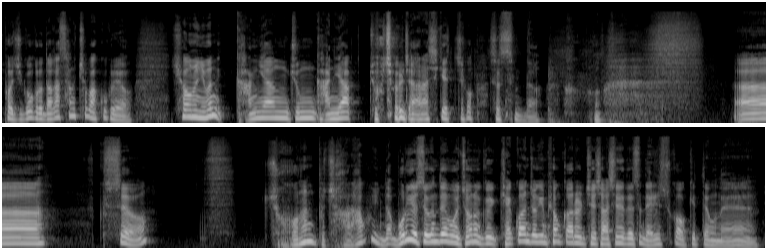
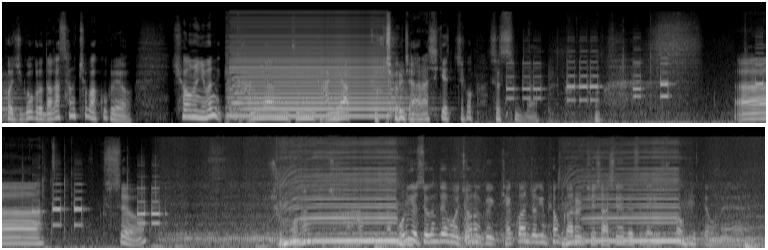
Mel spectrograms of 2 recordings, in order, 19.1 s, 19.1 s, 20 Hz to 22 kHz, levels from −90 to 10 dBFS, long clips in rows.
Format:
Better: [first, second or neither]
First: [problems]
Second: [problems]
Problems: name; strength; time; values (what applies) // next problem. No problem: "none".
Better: first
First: none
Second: alarms or sirens; very loud; throughout; 2 dB above the speech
